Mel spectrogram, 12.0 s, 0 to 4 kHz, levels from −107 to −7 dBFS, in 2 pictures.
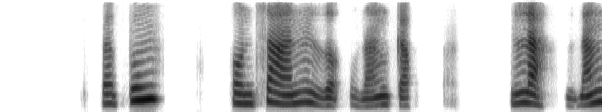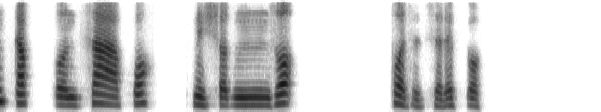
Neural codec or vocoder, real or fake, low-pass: codec, 24 kHz, 0.5 kbps, DualCodec; fake; 3.6 kHz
